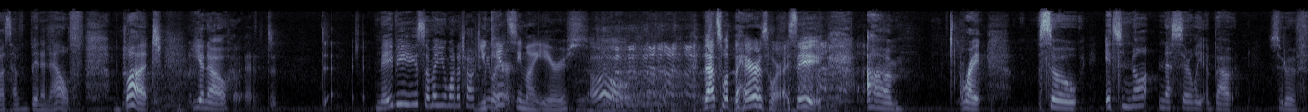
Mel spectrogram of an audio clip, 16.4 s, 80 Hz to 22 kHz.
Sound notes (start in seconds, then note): 9.9 laughter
